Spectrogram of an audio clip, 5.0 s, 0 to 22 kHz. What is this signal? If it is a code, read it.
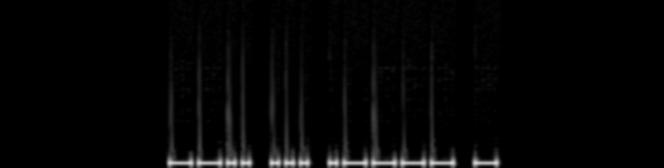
Morse code, heard as a keyed tone, about 22 wpm, 700 Hz. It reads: ZS1T
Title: DXCC-100 Call Signs - 4 Characters - Repeated 3x - 22wpm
